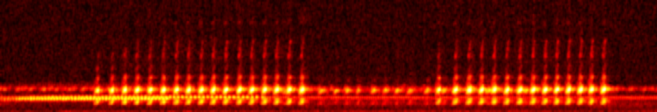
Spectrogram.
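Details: Tree frogs singing by a pond at night in mid-April in north-eastern Italy: two bursts of rapid, evenly pulsed croaks, each lasting about two seconds, over the steady, unbroken trill of mole crickets.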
